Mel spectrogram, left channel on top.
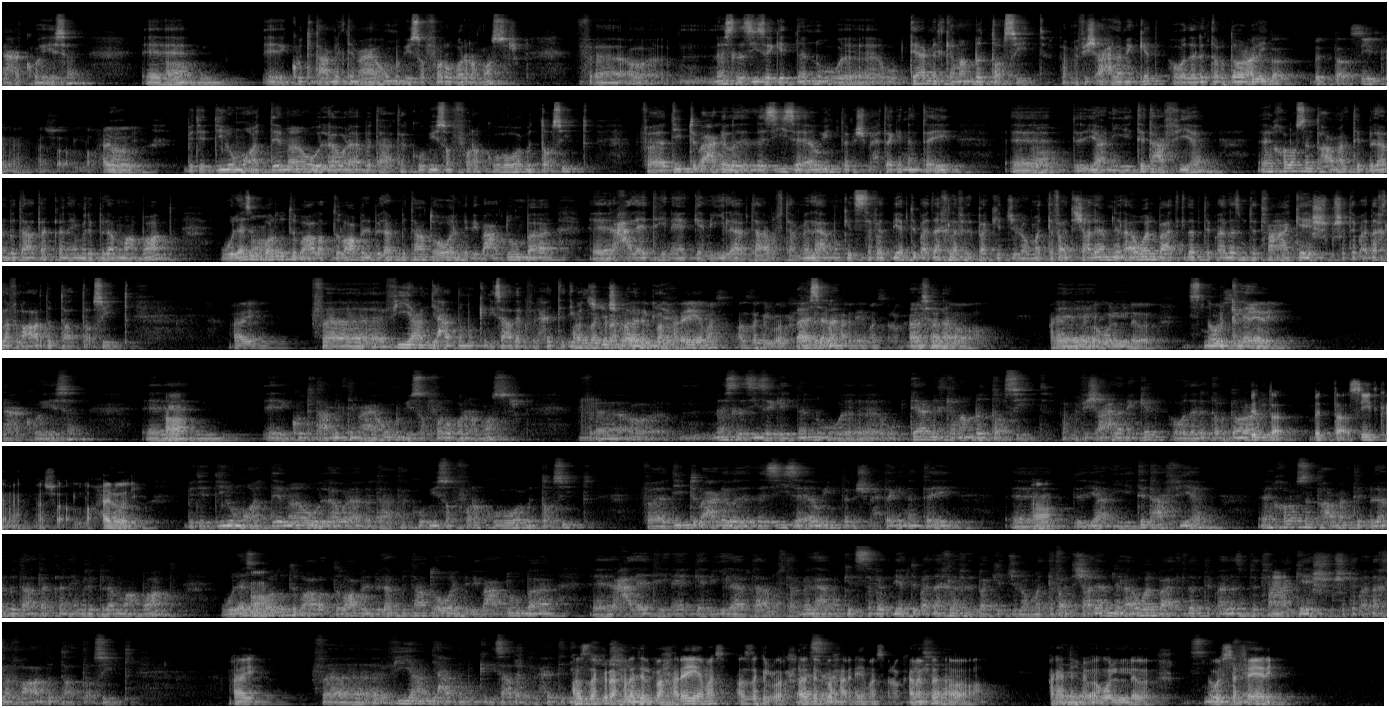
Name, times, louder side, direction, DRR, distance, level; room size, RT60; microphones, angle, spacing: voice 1, 0.0-2.2 2.6-12.7 14.9-15.1 15.7-19.5 19.8-43.3 44.6-48.3 49.5-50.0 50.5-51.1 52.1-52.9 53.4-54.2, left 3 dB, 80° left, 7 dB, 0.7 m, -30 dB
voice 2, 12.4-12.8 13.1-15.2 24.1-24.4 30.2-30.4 40.4-40.6 43.8-44.2 47.2-51.4 52.0-53.2 53.6-54.2, right 4 dB, 90° right, 10 dB, 0.5 m, -29 dB
7.7 x 3.1 x 4.0 m, 0.83 s
head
